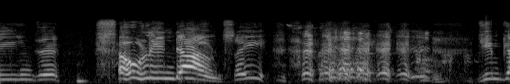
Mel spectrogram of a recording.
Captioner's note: all Laugh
